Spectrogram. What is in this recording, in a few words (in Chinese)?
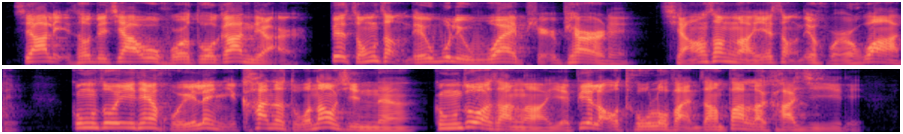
东北话 方言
